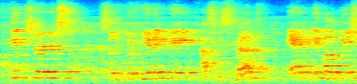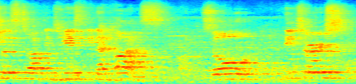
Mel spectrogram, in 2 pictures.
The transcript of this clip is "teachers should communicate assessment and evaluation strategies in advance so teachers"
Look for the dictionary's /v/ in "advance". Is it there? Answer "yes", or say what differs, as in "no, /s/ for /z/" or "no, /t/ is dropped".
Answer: no, /v/ is dropped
